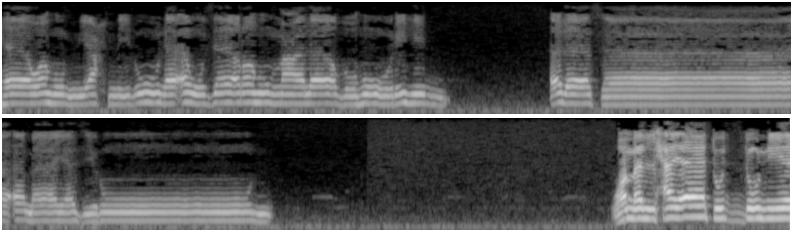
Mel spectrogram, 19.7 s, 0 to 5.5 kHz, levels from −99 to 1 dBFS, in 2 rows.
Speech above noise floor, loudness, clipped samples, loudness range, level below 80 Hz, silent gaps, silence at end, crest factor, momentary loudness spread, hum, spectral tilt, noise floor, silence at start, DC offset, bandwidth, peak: 32 dB; -25 LUFS; under 0.1%; 13 LU; -54 dBFS; none; 0 s; 20 dB; 14 LU; none; -8.5 dB/octave; -57 dBFS; 0 s; under 0.1%; 5.2 kHz; -4 dBFS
